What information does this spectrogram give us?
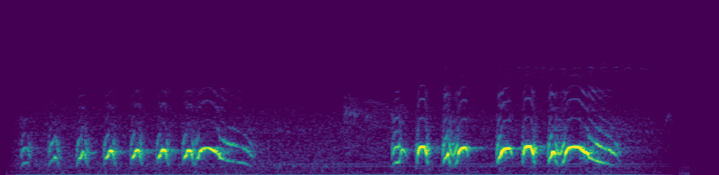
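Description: Barred owl giving two rhythmic phrases of low, resonant hoots, about eight quick notes each, ending in a drawn-out downward slur; otherwise quiet.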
